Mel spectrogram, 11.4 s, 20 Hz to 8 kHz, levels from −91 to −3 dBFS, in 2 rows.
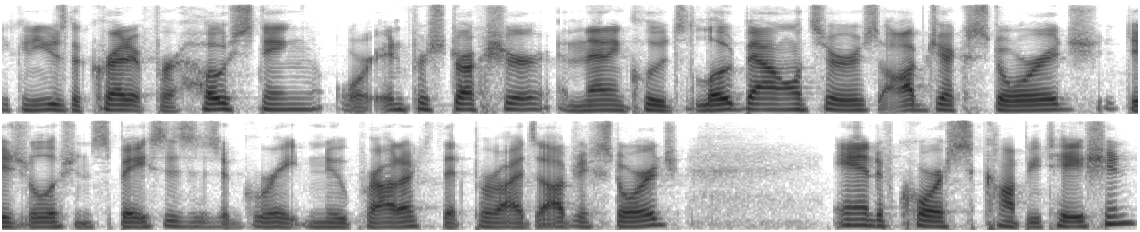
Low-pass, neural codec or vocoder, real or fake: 7.2 kHz; none; real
